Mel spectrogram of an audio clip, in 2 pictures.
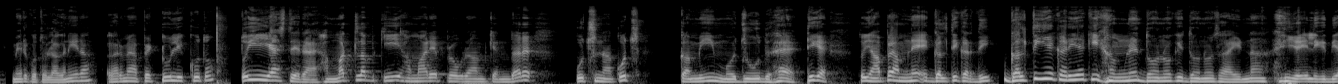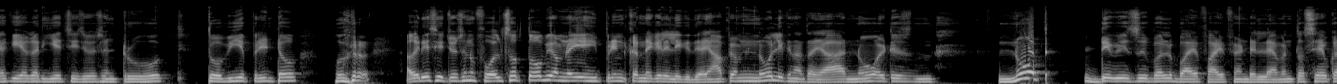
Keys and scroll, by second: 0.8 Up, 1.5 2, 2.1 Return, 21.3-22.2 typing, 23.7-24.7 typing, 26.0 ctrl+s.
